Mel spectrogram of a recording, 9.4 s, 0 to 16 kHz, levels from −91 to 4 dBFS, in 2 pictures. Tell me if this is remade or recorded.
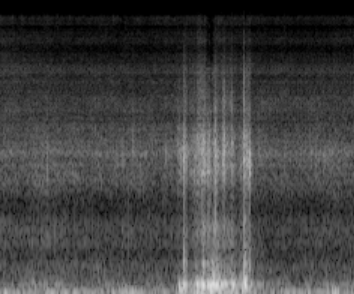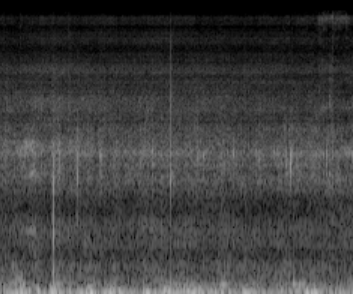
remade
